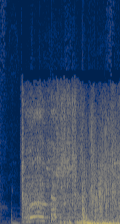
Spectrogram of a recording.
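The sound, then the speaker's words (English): After a brief quiet moment, a car engine suddenly cranks and turns over as a car bomb sound effect, settling into a loud, steady rumble with a deep low hum that continues to the end. “It said car bomb. I thought it was gonna be better.”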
